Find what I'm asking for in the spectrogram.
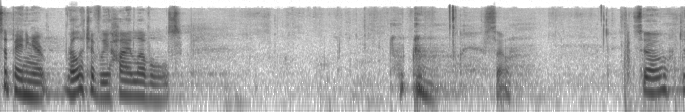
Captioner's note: clears throat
